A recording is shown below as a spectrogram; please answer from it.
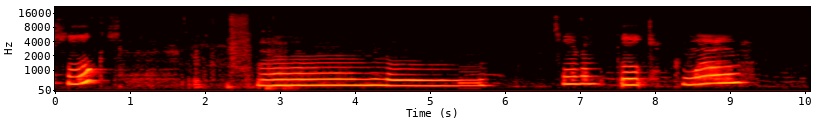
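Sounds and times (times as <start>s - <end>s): child humming: 2.8s - 6.0s.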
